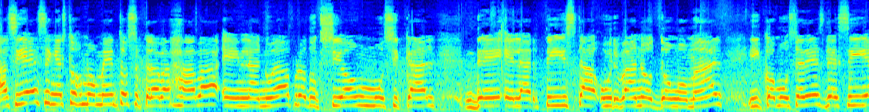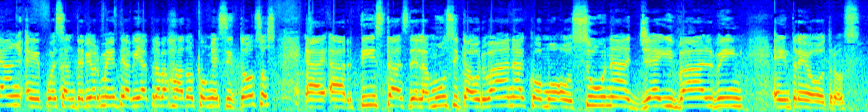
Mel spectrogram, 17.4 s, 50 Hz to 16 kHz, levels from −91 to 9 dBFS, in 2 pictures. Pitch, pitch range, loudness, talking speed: 265 Hz, 255-280 Hz, -17 LUFS, 140 wpm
